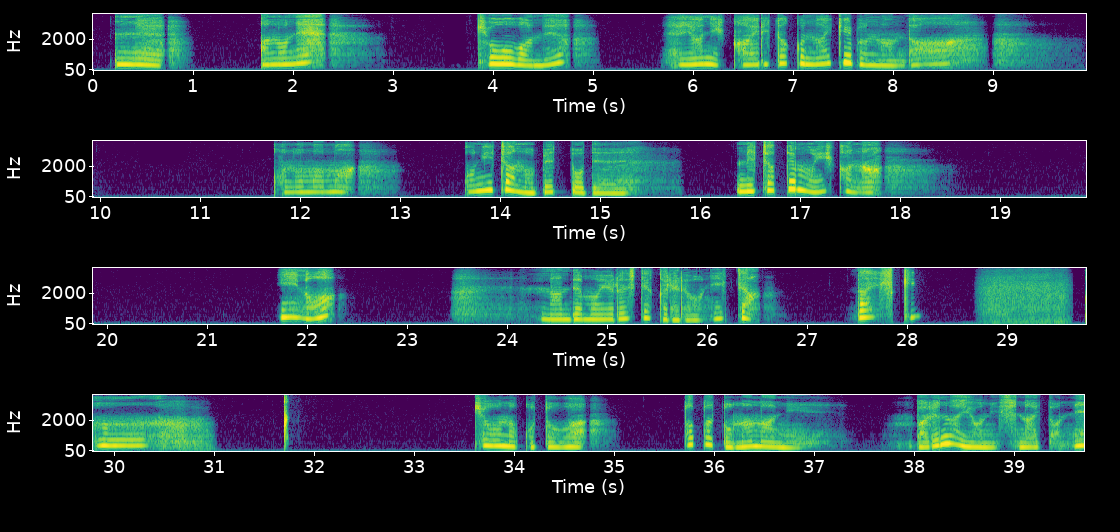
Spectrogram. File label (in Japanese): 添い寝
